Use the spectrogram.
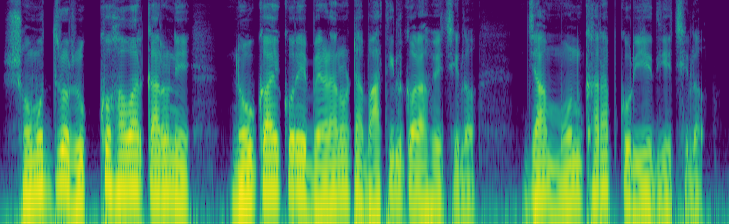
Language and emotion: Bengali, sad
